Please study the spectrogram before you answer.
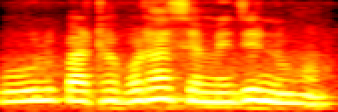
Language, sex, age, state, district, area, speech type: Odia, female, 45-60, Odisha, Kendrapara, urban, spontaneous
